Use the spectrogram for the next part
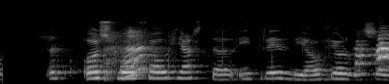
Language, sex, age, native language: Icelandic, female, 11, German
